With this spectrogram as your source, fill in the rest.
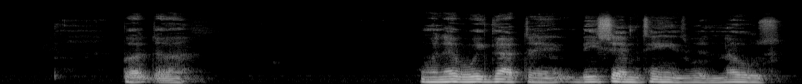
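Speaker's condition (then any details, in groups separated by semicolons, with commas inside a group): Parkinson's disease; Parkinson's for about 5 years, fallen 19 times in yard, never broken a bone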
